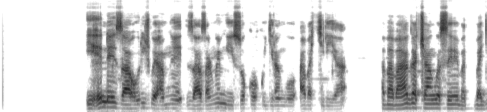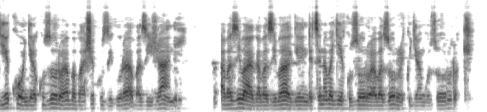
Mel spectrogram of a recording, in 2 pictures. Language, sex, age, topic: Kinyarwanda, male, 18-24, agriculture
